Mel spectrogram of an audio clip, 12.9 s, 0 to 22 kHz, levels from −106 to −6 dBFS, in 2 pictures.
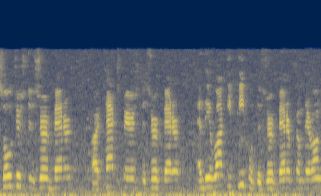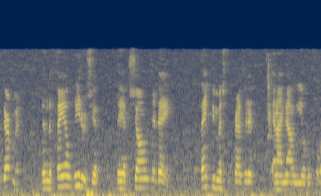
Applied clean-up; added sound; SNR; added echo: classical method log-MMSE.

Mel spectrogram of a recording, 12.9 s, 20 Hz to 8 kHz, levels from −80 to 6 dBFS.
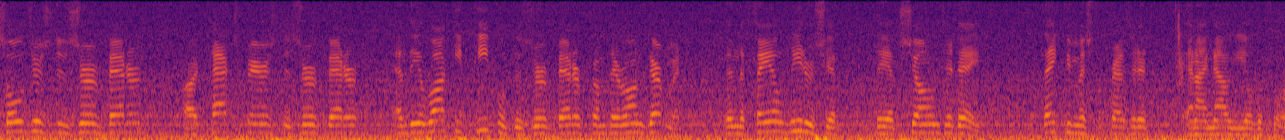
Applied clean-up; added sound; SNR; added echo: none; Mechanisms; -1 dB; none.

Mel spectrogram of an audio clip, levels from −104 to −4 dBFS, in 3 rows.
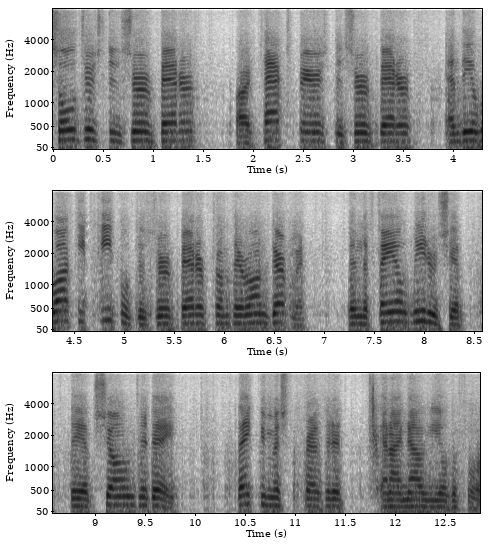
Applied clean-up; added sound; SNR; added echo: neural mask model RNNoise.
